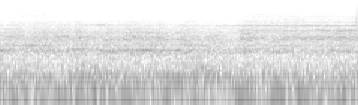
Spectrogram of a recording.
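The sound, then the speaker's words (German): Steady rumbling rail noise at the railway station in Vorheim, with a faint high whine running through it, like a train idling or rolling slowly. No one speaks. “ich bin am Bahnhof in Vorheim eingekommen und warte jetzt hier auf die Gunvor, die mit dem Zug aus Bamberg kommt”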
